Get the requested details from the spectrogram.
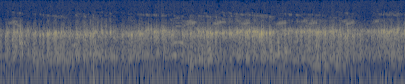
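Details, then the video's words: Frogs croak together in a busy, unbroken chorus of quick pulsed calls, with a single soft thump early on. "행운 개구리소리 The sound of a lucky frog"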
